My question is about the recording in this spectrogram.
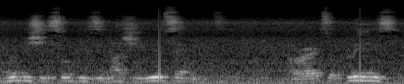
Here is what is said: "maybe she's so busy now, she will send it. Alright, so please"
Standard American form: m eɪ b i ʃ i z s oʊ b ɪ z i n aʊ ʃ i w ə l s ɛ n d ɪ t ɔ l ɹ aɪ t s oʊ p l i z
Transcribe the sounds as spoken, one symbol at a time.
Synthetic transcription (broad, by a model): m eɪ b i ʃ i z s oʊ b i z i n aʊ ʃ i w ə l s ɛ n ɪ t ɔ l ɹ aɪ t s oʊ p l i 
